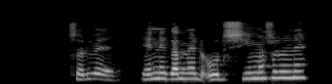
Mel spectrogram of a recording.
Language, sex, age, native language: Icelandic, male, 11, Icelandic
